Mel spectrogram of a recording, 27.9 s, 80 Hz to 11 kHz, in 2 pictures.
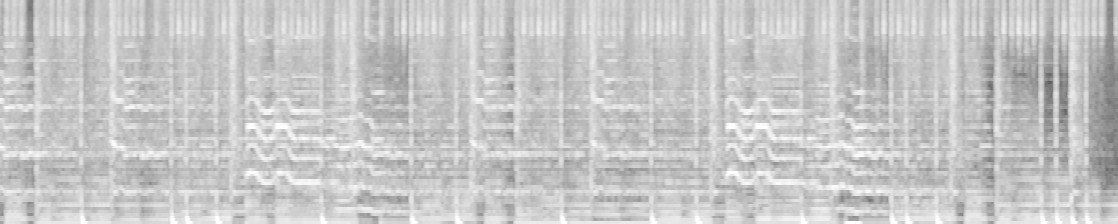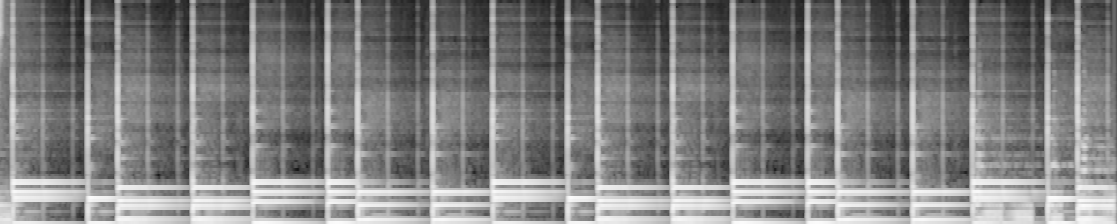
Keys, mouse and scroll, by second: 0.4 z, 1.7 click, 3.0 click, 6.4-6.7 scroll up 3, 8.0 click, 9.1 click, 12.5-16.7 drag, 16.7 alt+h, 17.0 click, 20.4-26.8 drag, 26.8 ctrl+s, 27.8 click.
